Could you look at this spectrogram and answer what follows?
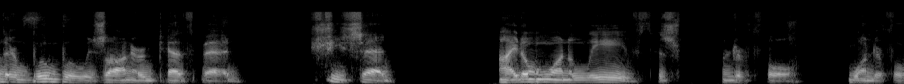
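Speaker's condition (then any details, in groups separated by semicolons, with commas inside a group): Laryngectomy; lost natural voice, talking hard, strains voice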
